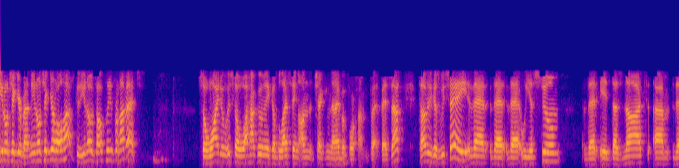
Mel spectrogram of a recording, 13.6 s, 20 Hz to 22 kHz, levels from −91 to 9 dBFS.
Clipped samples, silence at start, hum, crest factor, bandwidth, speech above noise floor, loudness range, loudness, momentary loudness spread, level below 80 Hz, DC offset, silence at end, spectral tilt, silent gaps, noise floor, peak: under 0.1%; 0 s; none; 14 dB; 4 kHz; 52 dB; 3 LU; -15 LUFS; 8 LU; -58 dBFS; under 0.1%; 0 s; -7.5 dB/octave; none; -66 dBFS; 0 dBFS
